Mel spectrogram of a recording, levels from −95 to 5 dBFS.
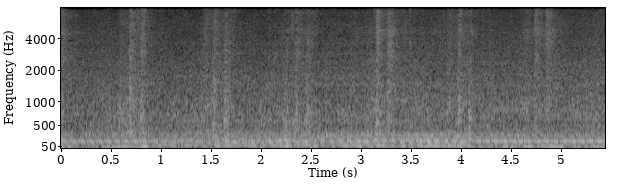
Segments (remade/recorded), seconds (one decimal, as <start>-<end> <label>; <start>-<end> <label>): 0.0-0.9 recorded; 0.9-4.1 remade; 4.1-5.4 recorded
